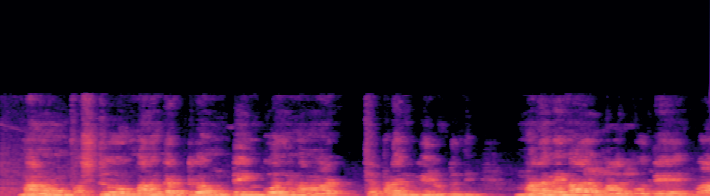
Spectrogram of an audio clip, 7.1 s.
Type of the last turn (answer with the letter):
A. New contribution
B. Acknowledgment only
B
